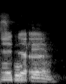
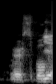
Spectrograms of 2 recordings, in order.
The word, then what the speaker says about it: Spokane: Out in Spokane. Spokane. Yeah, I remember. Yeah, I was fucking it up. I always call it Spokane because of how it's spelled.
